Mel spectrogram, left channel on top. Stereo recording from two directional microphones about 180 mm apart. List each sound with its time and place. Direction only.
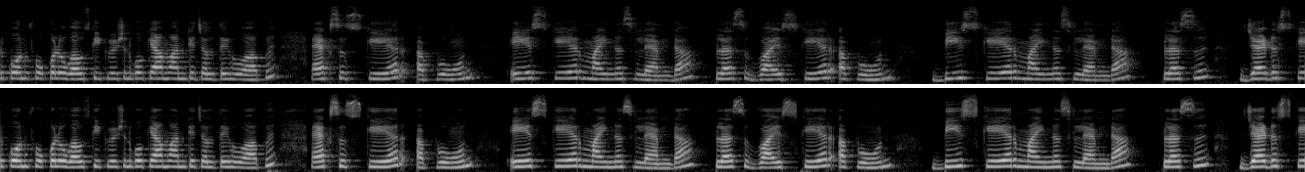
0.0 s speech: 35° right (ahead or behind)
